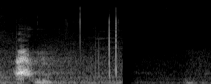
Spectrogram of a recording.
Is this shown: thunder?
no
